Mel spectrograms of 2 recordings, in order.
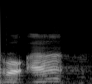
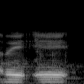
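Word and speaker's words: رأى: Contohnya kalau di kata ro'a bacanya re'e kayak gitu.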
